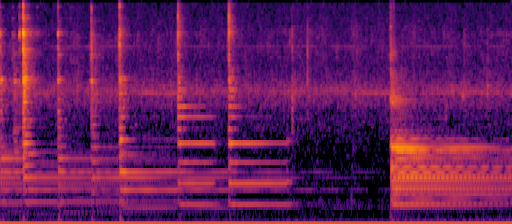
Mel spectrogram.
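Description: Guqin (Chinese seven-string zither) being plucked in a slow improvisation: single ringing notes every half second or so, then a louder chord of several strings about five seconds in that rings on.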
